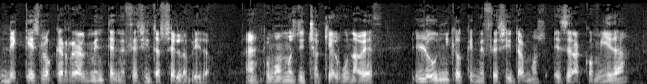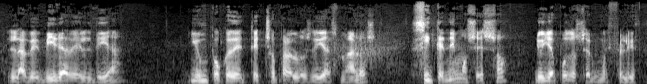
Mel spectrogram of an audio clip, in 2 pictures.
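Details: Adult male speaker; Normal fluent speech.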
